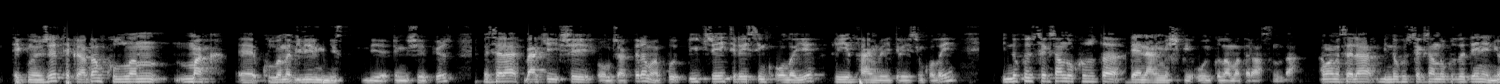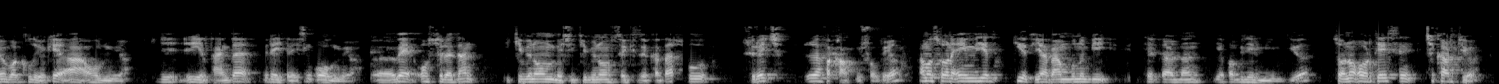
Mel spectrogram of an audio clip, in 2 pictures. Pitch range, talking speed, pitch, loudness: 110-130 Hz, 135 wpm, 120 Hz, -19 LUFS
